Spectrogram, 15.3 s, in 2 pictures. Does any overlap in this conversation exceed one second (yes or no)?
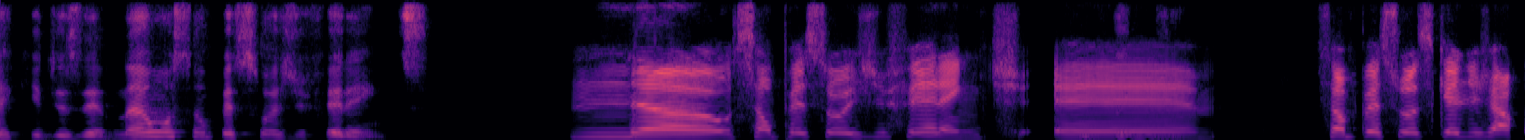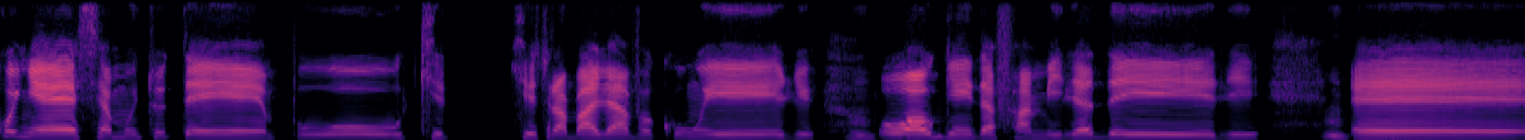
no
